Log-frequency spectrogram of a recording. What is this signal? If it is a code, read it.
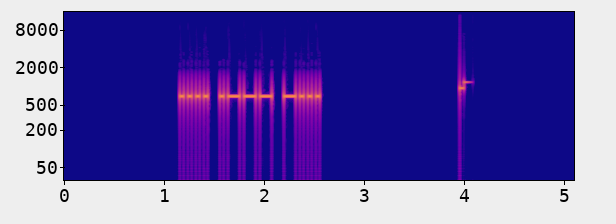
Morse code, heard as a keyed tone, about 30 wpm, 700 Hz. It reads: HJB
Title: Three Challenging Letter-Number Combinations 30wpm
